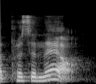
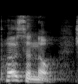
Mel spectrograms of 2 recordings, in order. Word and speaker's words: personnel: 好，那么来看看这里这个家伙他亲自说服了谁啊，说服了 the personnel, 注意 personnel。那么这个单词的话呢，它的发音就要注意了，不是念成 personal, 是 personnel。 Personnel, 重音在 N-E-L 这里 Personnel, OK 啊 Personnel, 那么它表示什么意思呢？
